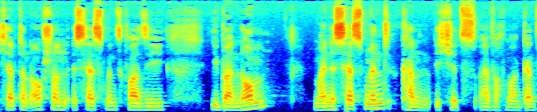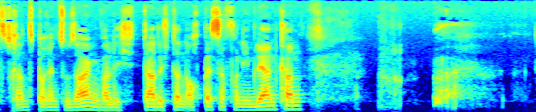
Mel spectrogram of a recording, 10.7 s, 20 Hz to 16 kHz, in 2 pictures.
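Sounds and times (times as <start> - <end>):
speech: 0.0 - 8.7
single short burp: 9.1 - 10.4.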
